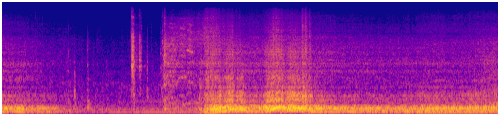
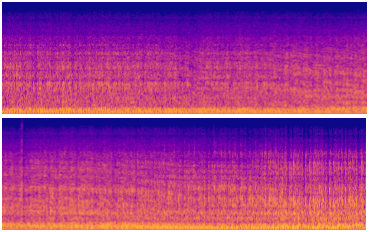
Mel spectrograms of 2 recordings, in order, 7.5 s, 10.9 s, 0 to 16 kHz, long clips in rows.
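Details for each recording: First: VN SS V8 that lost all power mid-roundabout while cruising: near silence with a few clicks, then the engine catches and settles into a rumbling idle. Owner suspects a power wire, since power returned when he touched it; not confirmed. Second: Holden VN SS after exhaust leaks and cracked welds repaired, no mufflers: loud, steady, even idle with deep open burble, no puffing or ticking; healthy engine.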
